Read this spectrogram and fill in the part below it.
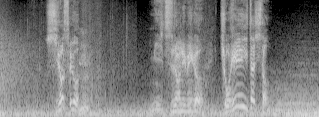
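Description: A man speaks forcefully and gruffly.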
